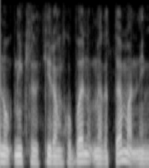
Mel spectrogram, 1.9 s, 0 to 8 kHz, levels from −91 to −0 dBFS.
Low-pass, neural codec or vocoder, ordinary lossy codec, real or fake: 7.2 kHz; codec, 16 kHz, 2 kbps, FunCodec, trained on Chinese and English, 25 frames a second; none; fake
